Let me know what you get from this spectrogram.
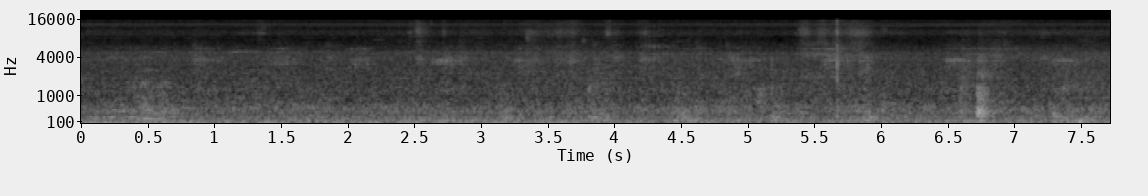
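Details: Steady low rumbling background noise, like a passing vehicle or train, with no animal call.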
